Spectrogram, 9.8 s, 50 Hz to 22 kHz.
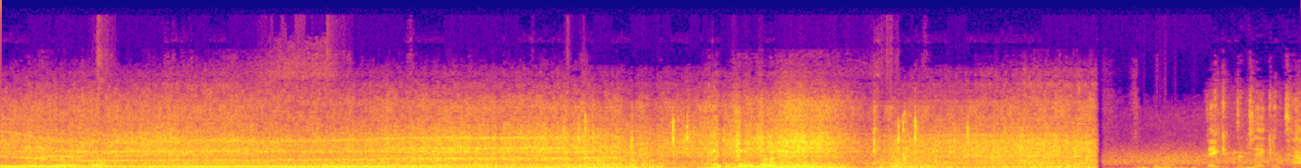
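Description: A 2003 Suzuki GSX-R 750 motorcycle engine runs loud and close with a steady, throaty drone. One rev swells and falls away before the sound drops abruptly to a quieter, rougher idle.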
